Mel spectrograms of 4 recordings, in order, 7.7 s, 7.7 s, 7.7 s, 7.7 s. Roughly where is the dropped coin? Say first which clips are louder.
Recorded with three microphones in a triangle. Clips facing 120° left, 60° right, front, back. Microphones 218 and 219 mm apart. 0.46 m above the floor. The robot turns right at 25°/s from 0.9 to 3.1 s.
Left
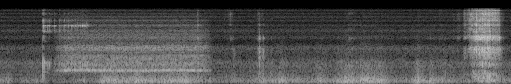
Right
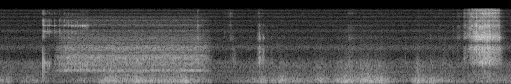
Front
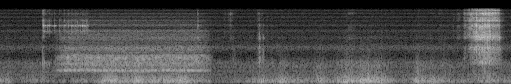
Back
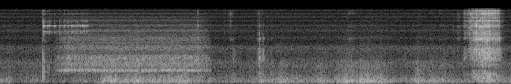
Left 3 dB, back 2 dB; behind.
